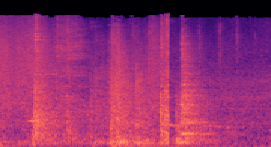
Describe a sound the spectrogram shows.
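A chair scrapes and knocks on a tiled floor.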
